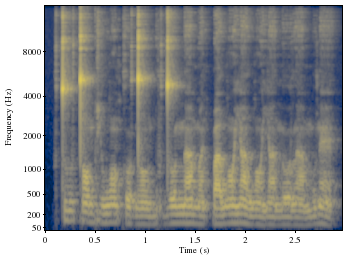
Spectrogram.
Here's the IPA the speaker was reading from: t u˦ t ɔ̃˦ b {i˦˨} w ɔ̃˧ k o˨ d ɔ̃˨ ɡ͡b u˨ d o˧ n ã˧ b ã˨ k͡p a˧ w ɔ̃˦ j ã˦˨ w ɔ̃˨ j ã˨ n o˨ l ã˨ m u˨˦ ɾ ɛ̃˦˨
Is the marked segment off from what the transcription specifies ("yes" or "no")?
no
